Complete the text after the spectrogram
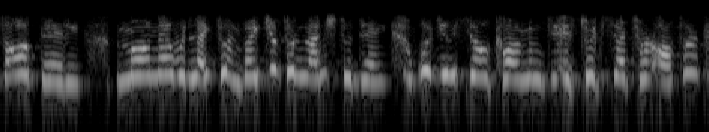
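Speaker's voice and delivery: hammed-up prim mom, high and loud; mother's invitation. Neighbor mom inviting Terry to lunch, high and loud. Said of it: "She says".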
